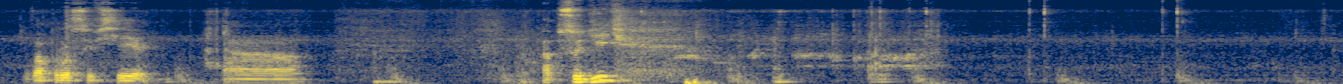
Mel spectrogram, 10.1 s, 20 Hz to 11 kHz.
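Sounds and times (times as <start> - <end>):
faint clicks: 7.7 - 9.1.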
